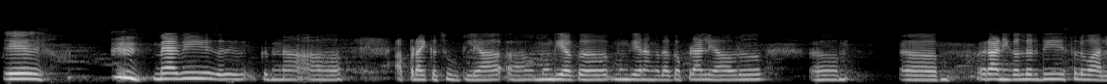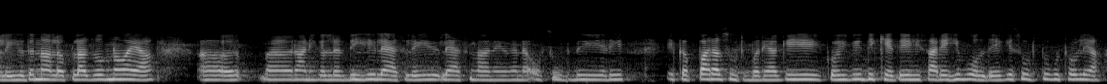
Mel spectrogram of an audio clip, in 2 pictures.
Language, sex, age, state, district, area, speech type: Dogri, female, 30-45, Jammu and Kashmir, Samba, rural, spontaneous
